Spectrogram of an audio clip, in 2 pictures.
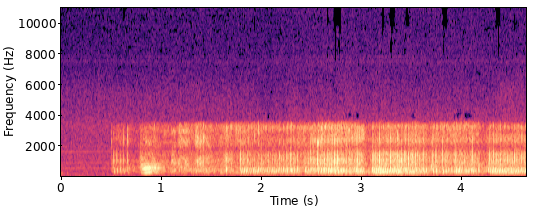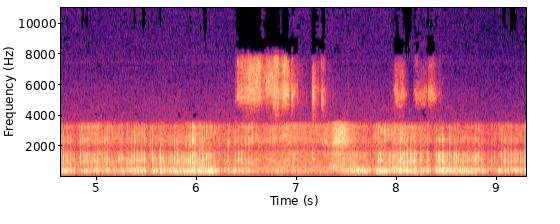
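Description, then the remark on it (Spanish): A domestic cat purring: a steady, rumbling, motor-like drone that starts after a brief silence and continues without pause, with a few faint higher crackles near the end. “Y aquí rápidamente ya les enseño, les enseño lo que pues muchos conocemos como el ronroneo, que es básicamente una muestra de eh, pues como de cachondeo, ¿no?”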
